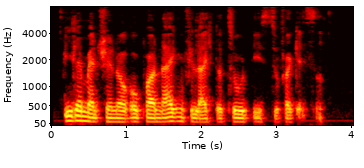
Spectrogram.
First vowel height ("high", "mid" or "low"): high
